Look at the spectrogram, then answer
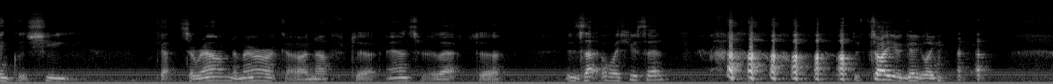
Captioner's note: laughs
